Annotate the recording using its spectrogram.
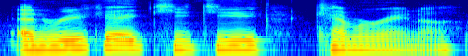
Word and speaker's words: Enrique Kiki Camarena: Enrique Kiki Camarena.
